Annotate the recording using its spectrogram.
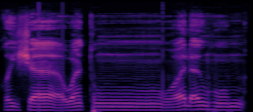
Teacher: یہاں پہ تنوین ہے اور واؤ میں اس کا ادغام ہے اور غنہ کے ساتھ ہے. یہاں پہ ایک الف کے برابر آپ ناک میں سے آواز نکالیں گے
